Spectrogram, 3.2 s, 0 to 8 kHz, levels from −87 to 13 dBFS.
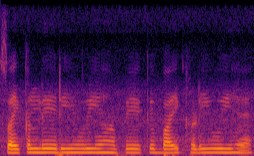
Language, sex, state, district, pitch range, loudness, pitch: Hindi, female, Haryana, Rohtak, 195-200 Hz, -18 LUFS, 200 Hz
